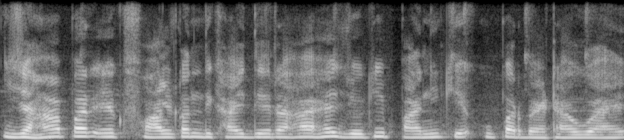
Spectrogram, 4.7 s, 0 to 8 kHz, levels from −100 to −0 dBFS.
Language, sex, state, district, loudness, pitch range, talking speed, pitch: Hindi, male, Chhattisgarh, Bilaspur, -17 LUFS, 185-210 Hz, 190 wpm, 195 Hz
